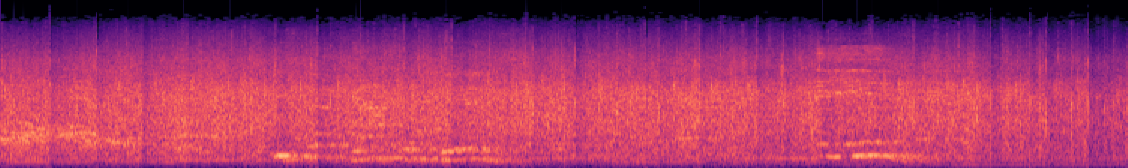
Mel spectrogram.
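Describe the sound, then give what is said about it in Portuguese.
A church audience applauding, a dense, loud, sustained wash of clapping from many hands, with voices calling out within it throughout. “Quem é justo aqui, dê um aplauso ao Senhor.”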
